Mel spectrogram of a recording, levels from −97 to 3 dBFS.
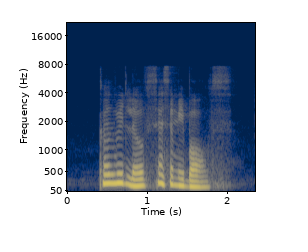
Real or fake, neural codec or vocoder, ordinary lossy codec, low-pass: real; none; none; none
